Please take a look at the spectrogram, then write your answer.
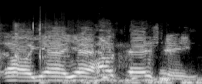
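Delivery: mock the friend's fake innocence; sarcastic mock outrage. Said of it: "He's like".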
